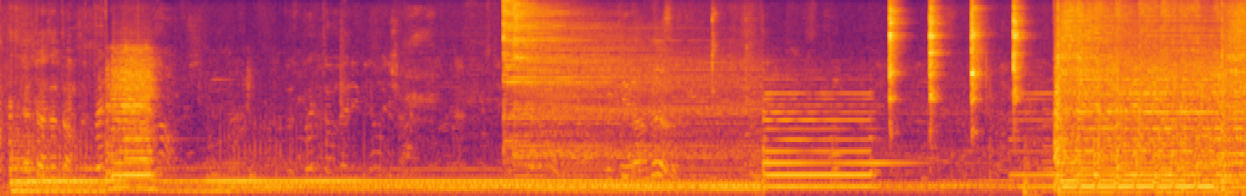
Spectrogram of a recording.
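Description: Live rock band: electric guitar chords held and ringing out, with a few sharp drum hits around nine seconds in. Near the end the full band comes in with drums and cymbals.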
